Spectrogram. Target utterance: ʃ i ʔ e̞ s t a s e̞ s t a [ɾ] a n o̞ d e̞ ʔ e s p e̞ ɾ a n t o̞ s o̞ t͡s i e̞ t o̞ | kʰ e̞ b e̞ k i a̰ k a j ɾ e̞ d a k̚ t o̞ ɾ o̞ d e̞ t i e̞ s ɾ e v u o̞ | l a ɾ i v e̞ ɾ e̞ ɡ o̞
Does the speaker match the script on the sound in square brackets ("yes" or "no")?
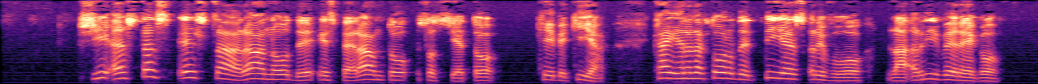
yes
